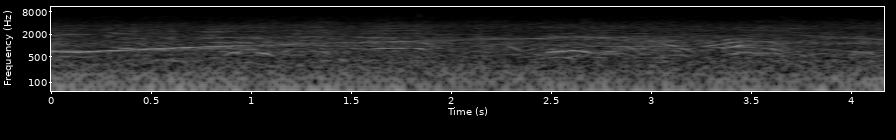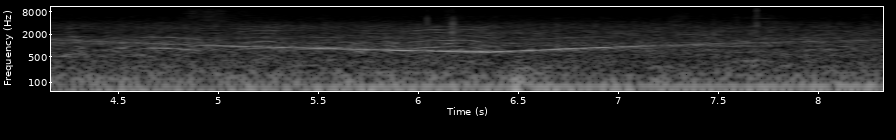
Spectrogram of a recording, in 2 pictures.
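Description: A siren wails nearby, rising and falling slowly.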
